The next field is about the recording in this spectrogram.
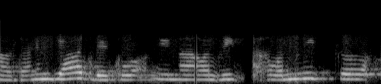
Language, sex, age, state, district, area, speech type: Kannada, female, 18-30, Karnataka, Hassan, urban, conversation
